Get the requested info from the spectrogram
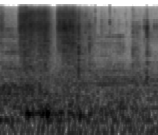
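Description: Two short, hissy rustles, about half a second apart near the start, from hands handling loose bark potting mix and a small plastic pot.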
